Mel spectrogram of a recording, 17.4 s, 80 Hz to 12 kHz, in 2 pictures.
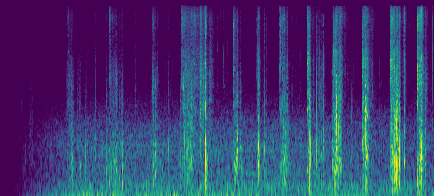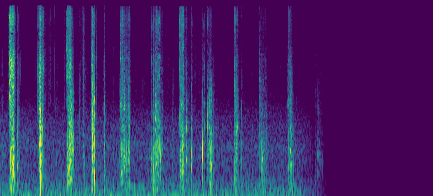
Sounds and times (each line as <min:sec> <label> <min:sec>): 0:01.3 High Heeled shoe footsteps on heavy packed snow 0:15.2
